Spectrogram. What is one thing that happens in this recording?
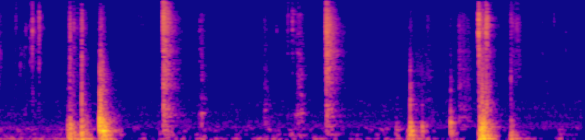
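A cardboard box thumps down onto a desk.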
